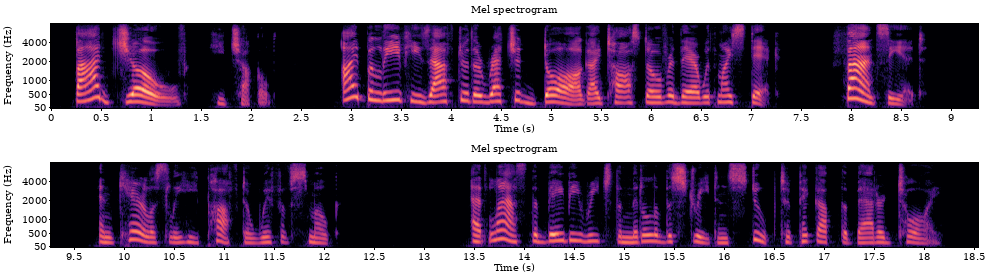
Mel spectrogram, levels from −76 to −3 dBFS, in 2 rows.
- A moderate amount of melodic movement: Yes, average, 4.7 semitones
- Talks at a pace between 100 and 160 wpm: Yes, average, 150 wpm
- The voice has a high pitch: Yes, high, 205 Hz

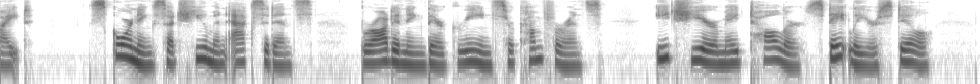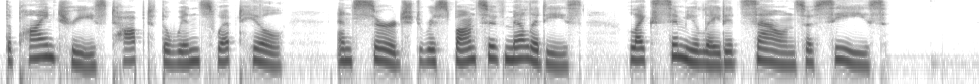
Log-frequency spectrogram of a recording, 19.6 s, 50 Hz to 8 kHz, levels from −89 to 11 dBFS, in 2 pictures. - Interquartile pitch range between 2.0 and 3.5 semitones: No, average, 4.4 semitones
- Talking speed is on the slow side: Yes, slow, 105 wpm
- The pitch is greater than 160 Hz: Yes, medium, 185 Hz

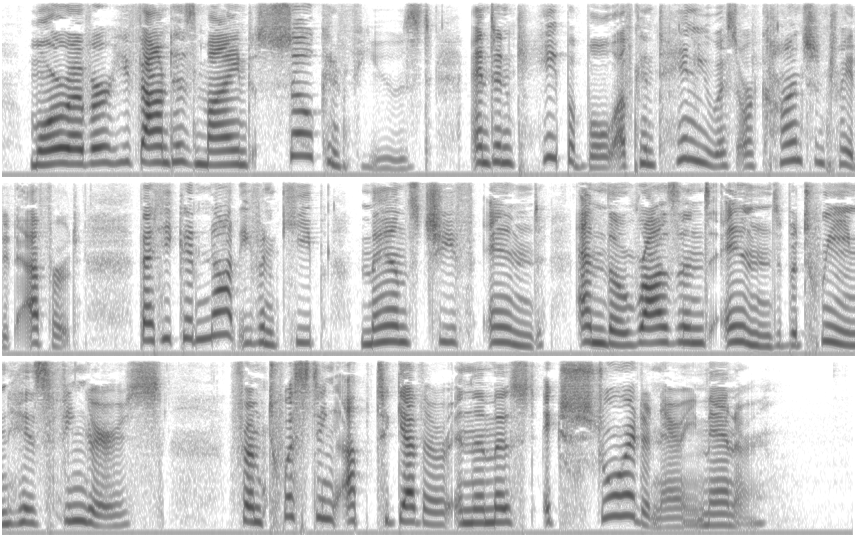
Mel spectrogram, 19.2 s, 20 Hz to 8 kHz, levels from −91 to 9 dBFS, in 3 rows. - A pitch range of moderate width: Yes, average, 3.9 semitones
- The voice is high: Yes, very high, 250 Hz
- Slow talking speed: Yes, slow, 120 wpm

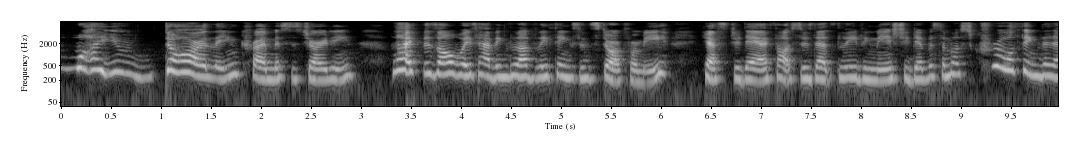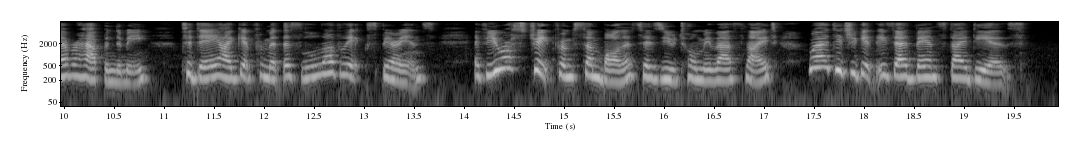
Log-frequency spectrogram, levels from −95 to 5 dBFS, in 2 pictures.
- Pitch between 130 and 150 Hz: No, high, 240 Hz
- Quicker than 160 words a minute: Yes, average, 190 wpm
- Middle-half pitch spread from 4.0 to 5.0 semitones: Yes, average, 4.7 semitones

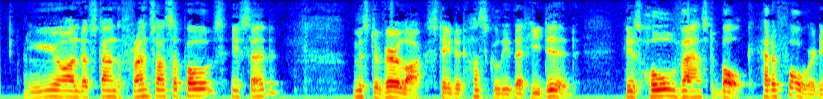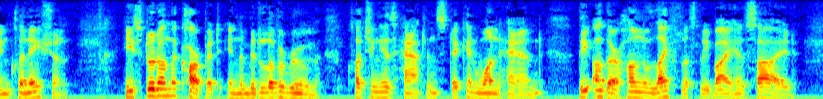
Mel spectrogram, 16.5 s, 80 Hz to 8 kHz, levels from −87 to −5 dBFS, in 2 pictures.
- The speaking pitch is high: No, low, 120 Hz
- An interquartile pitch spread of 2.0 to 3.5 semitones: No, average, 4.7 semitones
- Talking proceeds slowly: No, average, 175 wpm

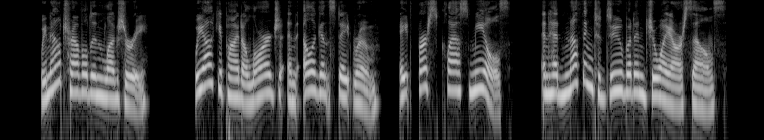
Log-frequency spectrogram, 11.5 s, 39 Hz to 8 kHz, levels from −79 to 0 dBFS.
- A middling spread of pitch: No, wide, 5.9 semitones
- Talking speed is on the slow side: Yes, slow, 125 wpm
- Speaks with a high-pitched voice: Yes, high, 225 Hz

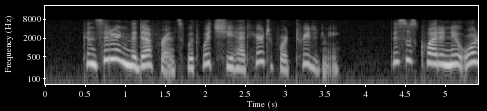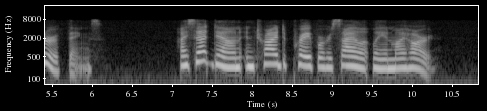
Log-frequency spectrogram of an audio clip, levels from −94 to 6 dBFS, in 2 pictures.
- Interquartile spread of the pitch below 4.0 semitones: No, average, 5.2 semitones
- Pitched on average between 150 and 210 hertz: No, very high, 255 Hz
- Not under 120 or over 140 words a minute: No, average, 170 wpm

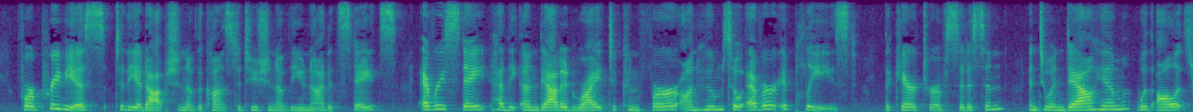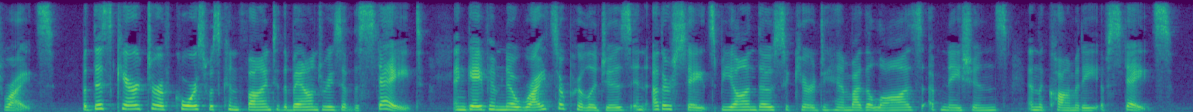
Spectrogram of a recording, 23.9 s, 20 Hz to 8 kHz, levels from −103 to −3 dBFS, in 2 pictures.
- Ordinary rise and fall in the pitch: Yes, average, 3.5 semitones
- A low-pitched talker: No, high, 205 Hz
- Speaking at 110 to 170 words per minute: No, average, 185 wpm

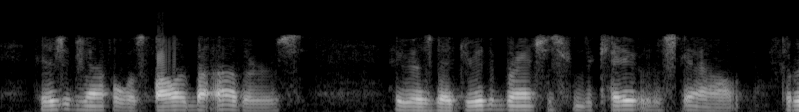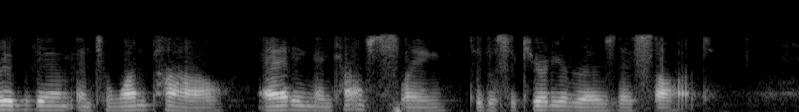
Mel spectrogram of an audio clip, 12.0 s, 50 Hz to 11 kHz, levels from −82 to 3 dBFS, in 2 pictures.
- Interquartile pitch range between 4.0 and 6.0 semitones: No, average, 3.2 semitones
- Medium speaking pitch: No, low, 120 Hz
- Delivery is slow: No, average, 160 wpm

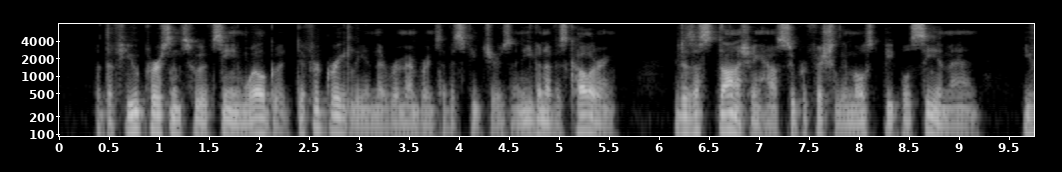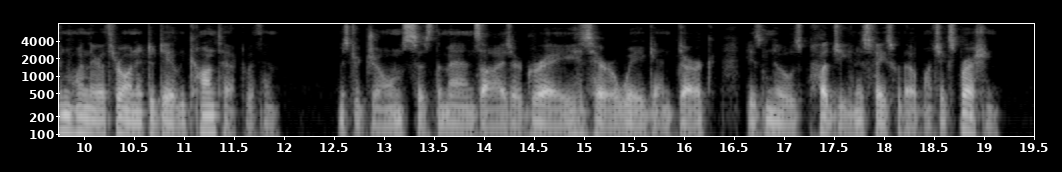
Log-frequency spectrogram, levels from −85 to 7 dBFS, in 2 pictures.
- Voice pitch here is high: No, very low, 80 Hz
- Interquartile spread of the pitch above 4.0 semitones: Yes, average, 4.8 semitones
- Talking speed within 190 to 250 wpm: Yes, average, 195 wpm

